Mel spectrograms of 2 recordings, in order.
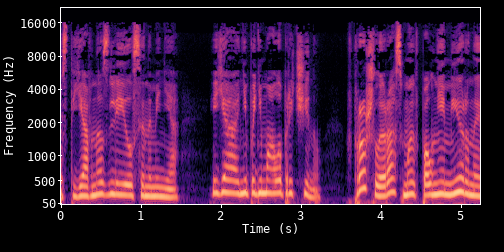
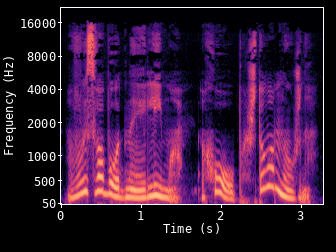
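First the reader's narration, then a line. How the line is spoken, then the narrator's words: Through clenched teeth. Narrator (Russian): процедил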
